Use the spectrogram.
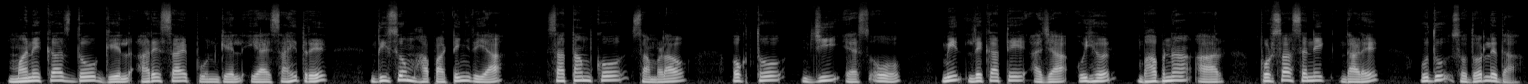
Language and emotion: Santali, neutral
